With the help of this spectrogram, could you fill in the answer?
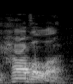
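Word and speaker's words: Havilah: where there is gold that word chavala begins with a head it's not ha with a hey havela okay we oftentimes mispronounce that um and by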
